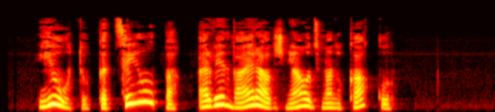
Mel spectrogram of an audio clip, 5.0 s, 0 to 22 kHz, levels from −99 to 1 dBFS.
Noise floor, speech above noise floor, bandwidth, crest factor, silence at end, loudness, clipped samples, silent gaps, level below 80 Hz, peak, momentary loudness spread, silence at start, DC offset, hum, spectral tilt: -74 dBFS; 54 dB; 11.5 kHz; 18 dB; 1.05 s; -21 LUFS; under 0.1%; none; -74 dBFS; -4 dBFS; 12 LU; 0.4 s; under 0.1%; none; -5.5 dB/octave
